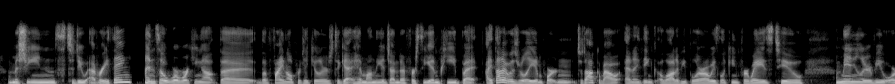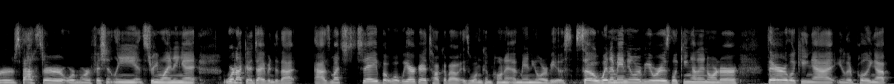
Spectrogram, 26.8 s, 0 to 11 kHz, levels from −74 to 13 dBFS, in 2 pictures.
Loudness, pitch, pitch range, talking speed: -18 LUFS, 150 Hz, 140-170 Hz, 215 wpm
